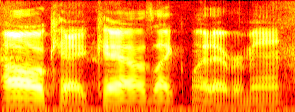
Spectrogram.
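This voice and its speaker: A man's voice: mid-range voice, lively intonation, fast talker, vocal fry, smooth. A man co-hosting a podcast in casual chat, playful and teasing toward his friend. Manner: playful, teasing, calls friend dude and homie. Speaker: podcast co-host.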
